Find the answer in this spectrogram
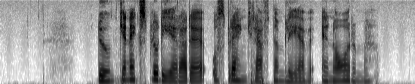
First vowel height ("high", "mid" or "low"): mid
